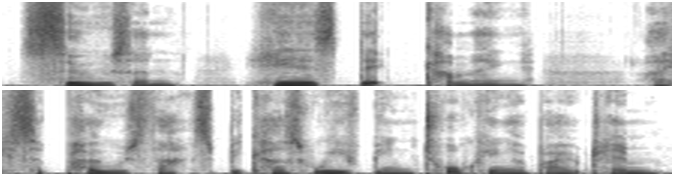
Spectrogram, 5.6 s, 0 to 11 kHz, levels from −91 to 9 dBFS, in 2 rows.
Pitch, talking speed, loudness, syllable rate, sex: 170 Hz, 140 wpm, -20 LUFS, 4.9 syllables/s, female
